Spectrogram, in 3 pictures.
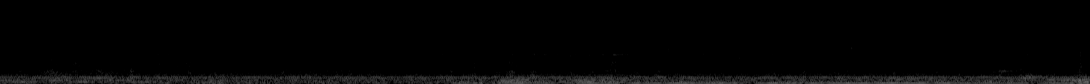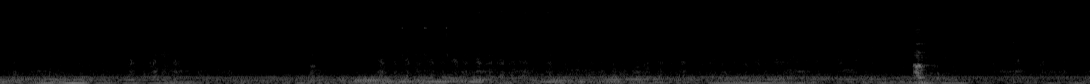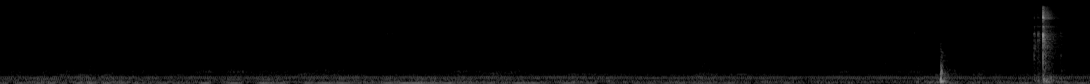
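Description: Graphite pencil scratching lightly on paper in repeated short strokes as fur is drawn. It sounds faint and soft, over a low steady hum, with a single small click about two-thirds of the way through.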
